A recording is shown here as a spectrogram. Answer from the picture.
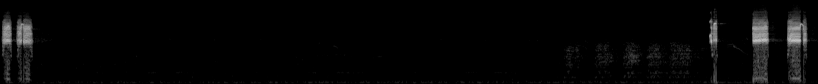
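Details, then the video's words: Black francolin, a Sindhi speeder type kept as a chakri wala bird: a short harsh burst opens, then after long silence a faint rattle and three loud grating notes close the recording. "Speeder Kala Teetar Kala Teetar Ki Awaz Sindhi Kala Teetar Chakri Wala Teetar"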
